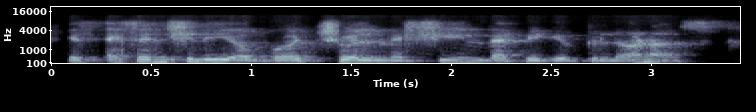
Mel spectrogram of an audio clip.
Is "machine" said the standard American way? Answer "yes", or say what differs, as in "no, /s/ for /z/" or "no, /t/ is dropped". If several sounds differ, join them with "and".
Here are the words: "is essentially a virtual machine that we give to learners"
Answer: yes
